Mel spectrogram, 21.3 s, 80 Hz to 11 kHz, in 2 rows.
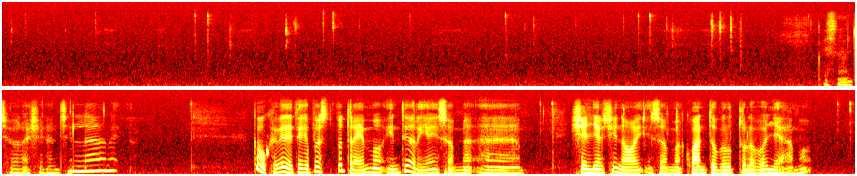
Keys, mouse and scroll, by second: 2.4-3.5 right drag, 3.5 Delete, 3.5 click, 5.1 click, 7.1 middle click, 7.9 right click, 8.9 Delete, 8.9 click, 9.7 middle click, 11.7-14.9 middle drag, 14.9-17.4 drag, 17.4-19.1 right drag, 18.7 Delete, 19.1 middle click, 21.1-21.3 drag.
